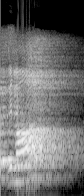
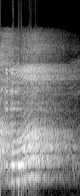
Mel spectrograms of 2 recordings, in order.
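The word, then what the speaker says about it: শ্রীমদ্: বলুন শ্রীমদ ভগবত উচ্চারণ হবে শ্রীমদ ভগবত গীতা আবার শ্রীমত ভগবত গীতা অনেকে ভাবছেন আমি স্যার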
